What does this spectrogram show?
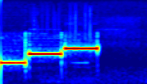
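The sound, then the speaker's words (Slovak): Three clear electronic telephone dialing tones in quick succession, each a steady beep stepping slightly higher in pitch, as a woman calls her husband, followed by quiet. “žena, žena volá mužovi”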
